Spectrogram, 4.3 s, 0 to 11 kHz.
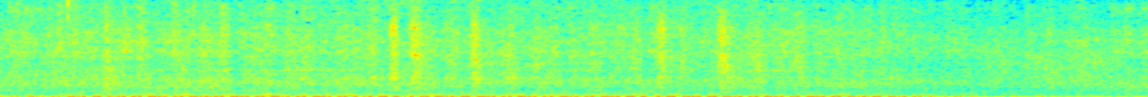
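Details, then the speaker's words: Bullnose Ford EFI engine running junkyard 4-hole 460 injectors in place of junk single-hole ones, with the air pump hooked up: low, steady idle with a faintly uneven beat now and then; slight stumble, possible misfire. "It's got a little bit of a gitch, but these injectors were kind of gross smelling when I pulled them out of the 460."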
